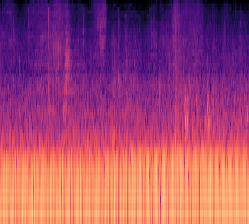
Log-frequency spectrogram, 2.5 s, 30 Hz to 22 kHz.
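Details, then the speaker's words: 1999 Ford Ranger XLT 4.0 4x4, no codes: deep lumpy idle rising and falling unevenly, with one or two cylinders not firing and no power. Owner suspects a bad ignition coil. "right now i got at least one or two cylinders not firing i got no power"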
